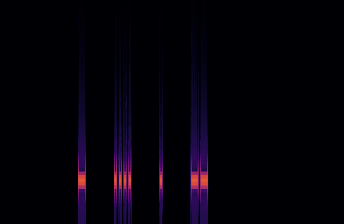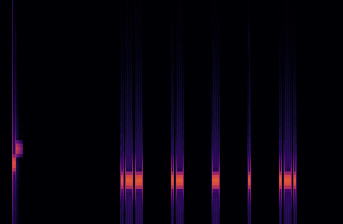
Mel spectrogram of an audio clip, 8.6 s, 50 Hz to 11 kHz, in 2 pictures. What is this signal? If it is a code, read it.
Morse code, heard as a keyed tone, about 40 wpm, spaced as for 19 wpm, 700 Hz. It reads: THEM WATER
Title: 4x Character Spacing - Top 100 Words - 40wpm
